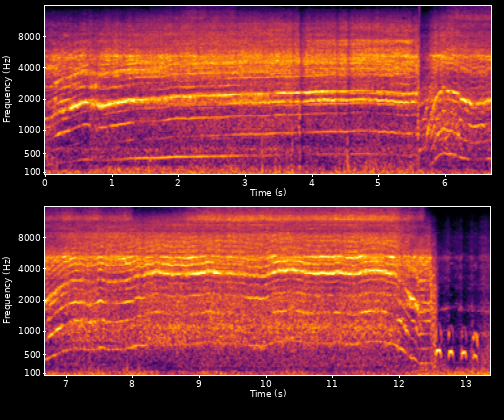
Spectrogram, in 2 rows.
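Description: A Stark Varg electric supermoto, about 80 hp, accelerates hard with a loud whining motor tone that climbs in pitch, dips, then rises again over heavy wind and road rumble before cutting off near the end.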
